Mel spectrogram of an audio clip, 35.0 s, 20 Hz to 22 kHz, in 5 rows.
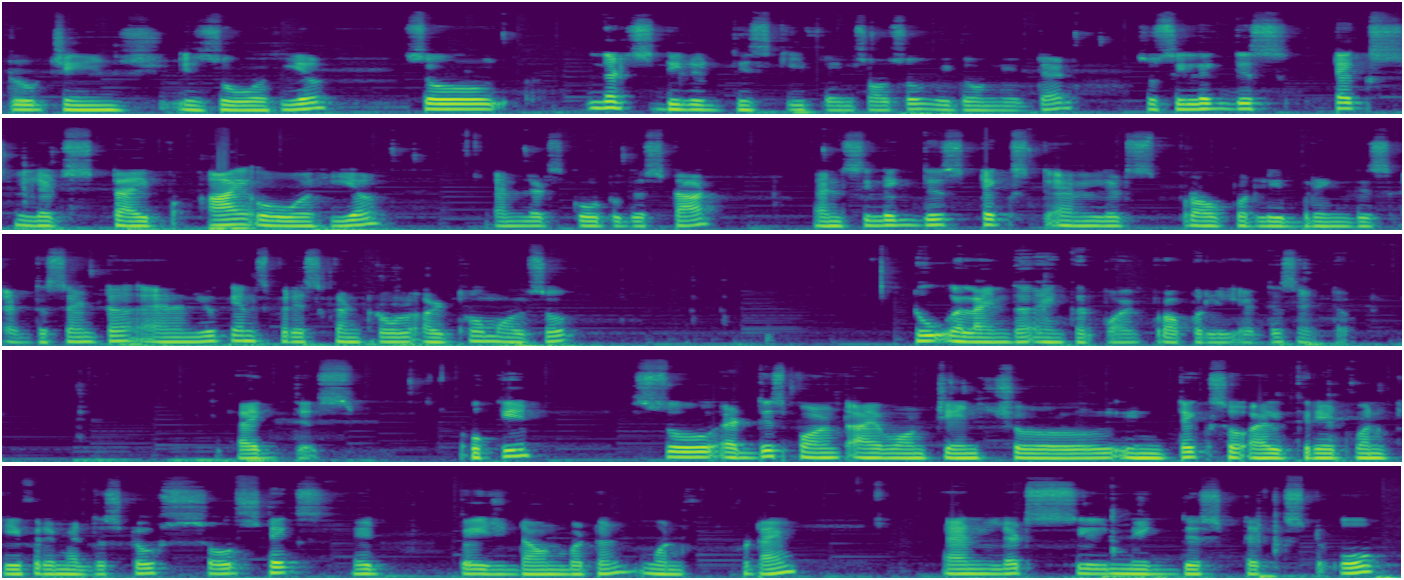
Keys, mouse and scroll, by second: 2.4-3.4 drag, 7.2 ctrl+a, 8.0 i, 8.9-10.2 drag, 15.7 ctrl+alt+Home, 20.3 space, 23.0-25.2 drag, 29.9 Page_Down, 33.2 click, 33.6 ctrl+a, 34.2 o.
